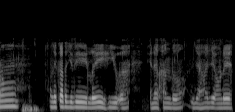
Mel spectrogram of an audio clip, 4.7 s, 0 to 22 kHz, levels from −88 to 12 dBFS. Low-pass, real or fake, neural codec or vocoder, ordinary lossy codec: 5.4 kHz; real; none; none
